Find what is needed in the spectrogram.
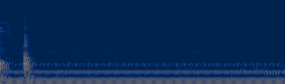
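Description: Steady electrical mains hum from the sound system, with the end of a spoken word just at the start.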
